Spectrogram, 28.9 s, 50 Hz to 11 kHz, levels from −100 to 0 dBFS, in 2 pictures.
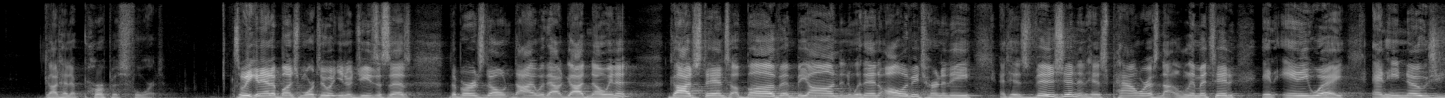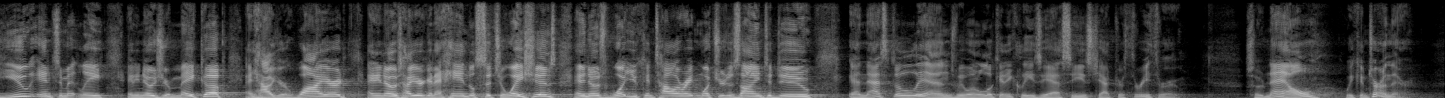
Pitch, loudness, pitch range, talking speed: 170 Hz, -29 LUFS, 150-190 Hz, 215 wpm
